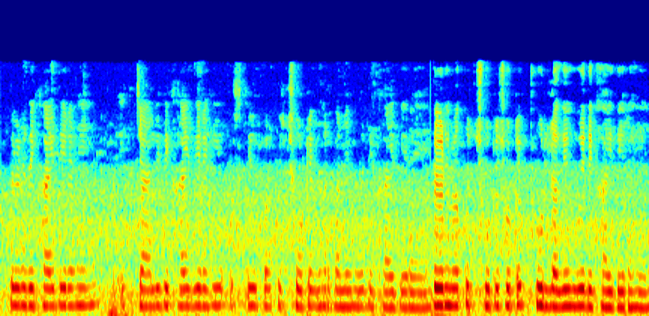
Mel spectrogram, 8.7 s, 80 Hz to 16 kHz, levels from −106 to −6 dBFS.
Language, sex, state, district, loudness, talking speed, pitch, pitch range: Hindi, female, Uttarakhand, Uttarkashi, -18 LUFS, 240 wpm, 200 Hz, 190-205 Hz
